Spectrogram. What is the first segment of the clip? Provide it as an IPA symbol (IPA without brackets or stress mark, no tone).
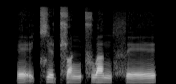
ḛ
